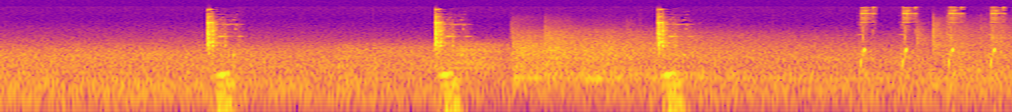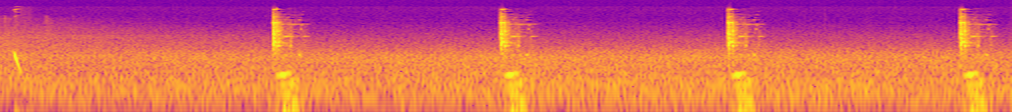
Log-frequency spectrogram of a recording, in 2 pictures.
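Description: Soft message pops sound one after another at a steady pace.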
